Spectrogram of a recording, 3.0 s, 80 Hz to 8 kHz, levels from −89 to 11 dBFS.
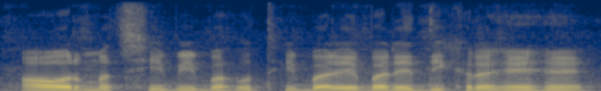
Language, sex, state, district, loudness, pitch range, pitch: Hindi, female, Bihar, Araria, -19 LUFS, 105-115 Hz, 105 Hz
